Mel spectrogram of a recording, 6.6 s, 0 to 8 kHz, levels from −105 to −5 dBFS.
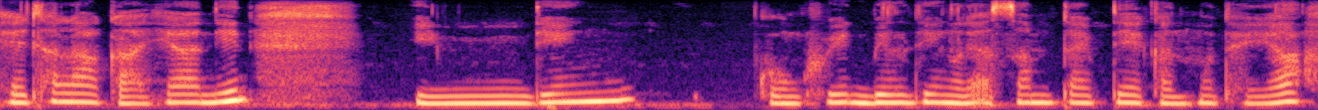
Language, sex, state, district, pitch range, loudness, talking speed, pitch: Mizo, female, Mizoram, Aizawl, 195-220 Hz, -17 LUFS, 145 wpm, 210 Hz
